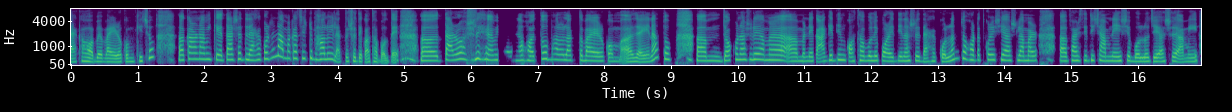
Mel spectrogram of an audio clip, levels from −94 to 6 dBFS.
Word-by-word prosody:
দেখা 185 Hz, +5 st, -4 dB
হবে 195 Hz, +1 st, +2 dB
বা 185 Hz, -, +1 dB
এরকম 185 Hz, +1 st, -1 dB
কিছু। 220 Hz, -, 0 dB, 0.4 s
আ -, -, +5 dB
কারণ 325 Hz, 0 st, +3 dB
আমি 315 Hz, -, -1 dB
কে 285 Hz, -, +2 dB
তার 290 Hz, 0 st, +4 dB
সাথে 325 Hz, -2 st, -1 dB
দেখা 270 Hz, +2 st, -1 dB
করলে 340 Hz, +5 st, 0 dB
না -, -, +5 dB
আমার 370 Hz, -1 st, -4 dB
কাছে 360 Hz, 0 st, -1 dB
একটু 375 Hz, -, -2 dB
ভালোই 315 Hz, 0 st, +2 dB
লাগতো -, -, -7 dB
সত্যি 200 Hz, -3 st, 0 dB
কথা 190 Hz, 0 st, -2 dB
বলতে। -, -, -2 dB, 0.4 s
অ -, -, +5 dB, 0.3 s
তারও 280 Hz, +2 st, +4 dB
আসলে 300 Hz, +3 st, +2 dB, 0.2 s
আমি 275 Hz, -, -1 dB
জানিনা 355 Hz, -8 st, -5 dB
হয়তো 245 Hz, +6 st, 0 dB, 0.2 s
ভালো 285 Hz, -1 st, -1 dB
লাগতো 260 Hz, 0 st, -3 dB
বা 245 Hz, -, +4 dB
এরকম 215 Hz, -2 st, -1 dB, 0.2 s
আ -, -, +3 dB
জানি 175 Hz, 0 st, +1 dB
না। -, -, +4 dB
তো -, -, +4 dB, 0.5 s
আম 235 Hz, 0 st, +2 dB, 0.2 s
যখন 255 Hz, +5 st, +1 dB
আসলে 300 Hz, +1 st, 0 dB
আমরা 275 Hz, 0 st, +1 dB, 0.2 s
আ -, -, +2 dB, 0.2 s
মানে 220 Hz, +1 st, -2 dB, 0.2 s
আগের 260 Hz, +4 st, -2 dB
দিন 280 Hz, -1 st, +2 dB
কথা 225 Hz, +4 st, -2 dB
বলে, 240 Hz, 0 st, +2 dB
পরের 210 Hz, -2 st, +2 dB
দিন 230 Hz, -, 0 dB
আসলে 240 Hz, 0 st, -1 dB
দেখা 205 Hz, +4 st, -4 dB
করলাম। 210 Hz, +9 st, +2 dB
তো -, -, +3 dB
হঠাৎ 270 Hz, -1 st, 0 dB
করে 285 Hz, 0 st, +2 dB
সে 285 Hz, -, -1 dB
আসলে 255 Hz, +1 st, -3 dB
আমার 245 Hz, 0 st, +2 dB, 0.4 s
আ -, -, +5 dB
ভার্সিটির 250 Hz, +1 st, 0 dB
সামনে 230 Hz, -1 st, +1 dB
এসে 240 Hz, +1 st, -1 dB
বললো 200 Hz, 0 st, +3 dB
যে, -, -, +4 dB
"আসলে 215 Hz, 0 st, -1 dB
আমি 190 Hz, +2 st, -5 dB
250 Hz, 230 wpm, -22 LUFS, 215-290 Hz, 0.5 s, আ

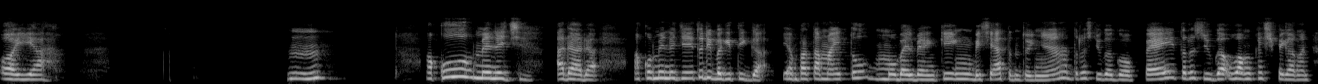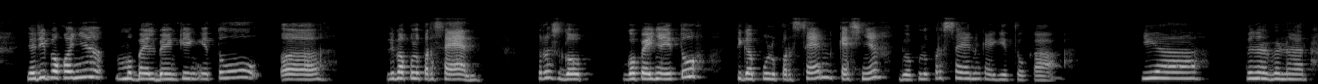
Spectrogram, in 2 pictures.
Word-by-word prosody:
Oh 250 Hz, -2 st, +4 dB
iya. 230 Hz, 0 st, +1 dB, 2.5 s
Mhm, 270 Hz, +3 st, -1 dB, 0.9 s
aku 335 Hz, +6 st, +4 dB
manage 275 Hz, -5 st, +4 dB, 0.3 s
ada 250 Hz, +1 st, +3 dB
ada 220 Hz, -1 st, -1 dB, 0.4 s
aku 265 Hz, +3 st, -2 dB
manage-nya 285 Hz, -1 st, +3 dB
itu 330 Hz, -, -1 dB
dibagi 255 Hz, -5 st, +3 dB
3, 225 Hz, -4 st, -2 dB, 0.2 s
yang 255 Hz, -2 st, -2 dB
pertama 255 Hz, -1 st, +2 dB
itu 290 Hz, +5 st, -3 dB
mobile 235 Hz, -3 st, +1 dB
banking 240 Hz, +3 st, 0 dB
BCA 235 Hz, +3 st, 0 dB
tentunya 215 Hz, +5 st, -2 dB
terus 280 Hz, +2 st, -5 dB
juga 240 Hz, -1 st, -2 dB
GoPay 230 Hz, +6 st, +1 dB
terus 280 Hz, 0 st, -1 dB
juga 250 Hz, 0 st, +2 dB
uang 260 Hz, -1 st, +3 dB
cash 275 Hz, +1 st, -5 dB
pegangan. 220 Hz, -2 st, -2 dB, 0.3 s
Jadi 270 Hz, +4 st, +3 dB
pokoknya 310 Hz, +2 st, +3 dB, 0.2 s
mobile 260 Hz, -2 st, +2 dB
banking 250 Hz, +1 st, 0 dB
itu, 285 Hz, +4 st, -4 dB, 0.5 s
eee, 230 Hz, +1 st, +1 dB, 0.7 s
50%, 255 Hz, -6 st, +2 dB, 0.6 s
terus 285 Hz, -1 st, -2 dB
go 245 Hz, 0 st, +3 dB, 0.4 s
GoPaynya 255 Hz, +1 st, +4 dB
itu 320 Hz, +7 st, -1 dB, 0.5 s
30% 255 Hz, +3 st, -1 dB
cashnya 255 Hz, +6 st, 0 dB, 0.2 s
20% 260 Hz, +5 st, -4 dB
kayak 235 Hz, -2 st, -6 dB
gitu 220 Hz, -1 st, -10 dB
Kak, 200 Hz, -2 st, -6 dB, 0.8 s
iya 280 Hz, -1 st, 0 dB, 0.4 s
benar 275 Hz, -1 st, +2 dB
benar. 245 Hz, -2 st, -1 dB
255 Hz, 105 wpm, -25 LUFS, 235-280 Hz, 2.5 s, Oh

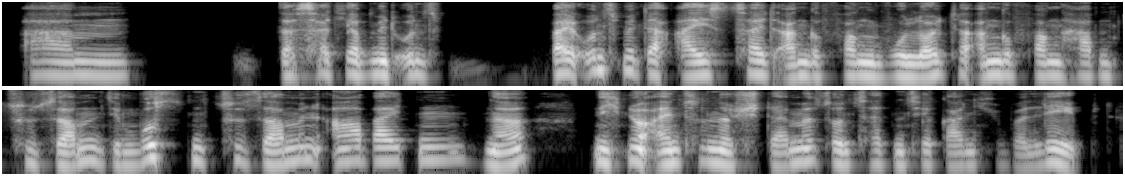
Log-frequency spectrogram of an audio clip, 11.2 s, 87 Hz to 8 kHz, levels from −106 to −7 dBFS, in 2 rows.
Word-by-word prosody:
ähm, 160 Hz, -1 st, -4 dB, 0.7 s
das -, -, +3 dB
hat -, -, -5 dB
ja 165 Hz, -, +3 dB
mit 165 Hz, 0 st, +2 dB
uns 160 Hz, -1 st, -5 dB, 0.5 s
bei -, -, +6 dB
uns 205 Hz, 0 st, -3 dB
mit 200 Hz, -3 st, -5 dB
der 165 Hz, -, +1 dB
Eiszeit 160 Hz, +2 st, +2 dB
angefangen, 155 Hz, -1 st, +1 dB
wo 150 Hz, -, +3 dB
Leute 145 Hz, +2 st, +3 dB
angefangen 160 Hz, -1 st, 0 dB
haben 150 Hz, 0 st, -6 dB
zusammen 155 Hz, +3 st, -1 dB
die 145 Hz, -2 st, -9 dB
mussten 190 Hz, +2 st, 0 dB
zusammenarbeiten, 180 Hz, +3 st, -2 dB
ne? 150 Hz, +4 st, +3 dB, 0.3 s
Nicht 165 Hz, -2 st, 0 dB
nur -, -, +7 dB
einzelne 155 Hz, 0 st, +3 dB
Stämme, 165 Hz, +7 st, 0 dB
sonst 150 Hz, -4 st, -3 dB
hätten 145 Hz, -2 st, -8 dB
sie 150 Hz, -1 st, -8 dB
gar 135 Hz, -1 st, -7 dB
nicht 145 Hz, +1 st, -12 dB
überlebt, 140 Hz, +3 st, -2 dB
160 Hz, 165 wpm, -28 LUFS, 150-175 Hz, 0.7 s, nur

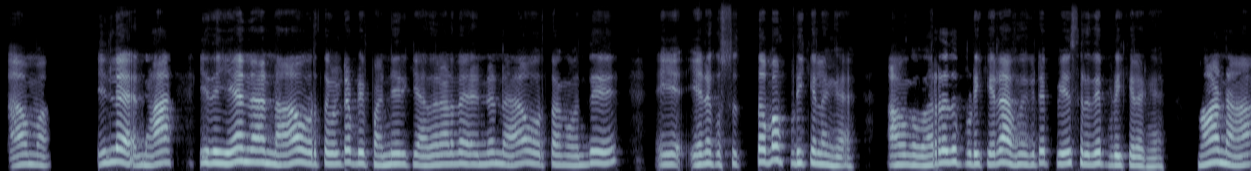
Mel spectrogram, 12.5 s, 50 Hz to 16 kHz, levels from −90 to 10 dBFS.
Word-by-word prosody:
ஆமா. 205 Hz, 0 st, -2 dB, 0.6 s
இல்ல, 260 Hz, +3 st, +2 dB, 0.3 s
நான் 235 Hz, +5 st, +2 dB, 0.3 s
இது 240 Hz, 0 st, +4 dB, 0.2 s
ஏனா 265 Hz, -2 st, +5 dB, 0.2 s
நான் 235 Hz, +5 st, +3 dB
ஒருத்தவுகள்ட்ட 225 Hz, +2 st, 0 dB
இப்பிடி 230 Hz, 0 st, +1 dB
பண்ணியிருக்கேன். 210 Hz, 0 st, -1 dB
அதனால 210 Hz, +2 st, -1 dB
தான் 220 Hz, -1 st, 0 dB
என்னன்னா, 215 Hz, -2 st, -2 dB, 0.2 s
ஒருத்தவங்க 210 Hz, -2 st, -4 dB
வந்து 230 Hz, +5 st, 0 dB, 0.7 s
எ 215 Hz, -1 st, 0 dB, 0.2 s
எனக்கு 220 Hz, -1 st, -1 dB
சுத்தமா 255 Hz, +6 st, +1 dB
புடிக்கலங்க. 225 Hz, -5 st, 0 dB, 0.5 s
அவுங்க 205 Hz, 0 st, 0 dB
வர்றது 250 Hz, +5 st, +3 dB
புடிக்கல, 220 Hz, +1 st, 0 dB
அவங்கக்கிட்ட 215 Hz, +2 st, -2 dB
பேசுறதே 225 Hz, -1 st, +2 dB
புடிக்கலங்க. 190 Hz, -3 st, -1 dB, 0.6 s
ஆனா, 235 Hz, -6 st, +3 dB
220 Hz, 120 wpm, -23 LUFS, 205-235 Hz, 0.7 s, ஏனா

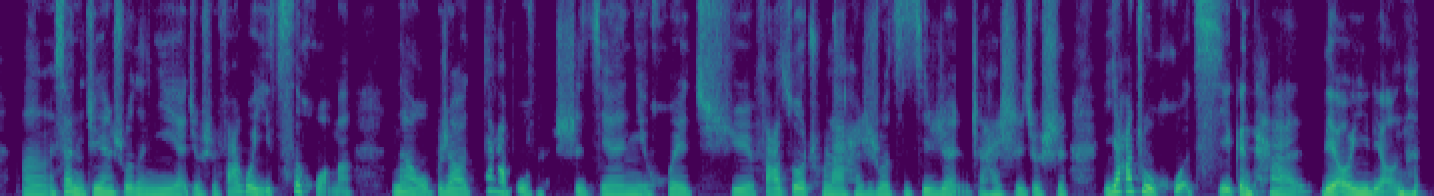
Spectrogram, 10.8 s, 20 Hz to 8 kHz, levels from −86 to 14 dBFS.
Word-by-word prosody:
嗯， 175 Hz, 0 st, -3 dB
像 225 Hz, +1 st, +4 dB
你 -, -, +2 dB
之 200 Hz, -, -1 dB
前 200 Hz, 0 st, +4 dB
说 215 Hz, +1 st, -1 dB
的 185 Hz, -, 0 dB
你 170 Hz, +1 st, 0 dB
也 165 Hz, -, -2 dB
就 -, -, -5 dB
是 175 Hz, +1 st, -8 dB
发 195 Hz, +6 st, -4 dB
过 225 Hz, -4 st, +3 dB
一 165 Hz, -1 st, 0 dB
次 265 Hz, -, +4 dB
火 250 Hz, -, -6 dB
嘛， 200 Hz, -1 st, -10 dB, 0.3 s
那 210 Hz, -3 st, +1 dB
我 175 Hz, -, -2 dB
不 -, -, -9 dB
知 -, -, 0 dB
道 180 Hz, -2 st, +1 dB
大 275 Hz, +8 st, -7 dB
部 170 Hz, -, -1 dB
分 175 Hz, -1 st, -11 dB
时 160 Hz, -, -5 dB
间 165 Hz, +1 st, -2 dB
你 165 Hz, -, -2 dB
会 170 Hz, +1 st, -2 dB
去 170 Hz, 0 st, -2 dB
发 185 Hz, +2 st, -2 dB
作 200 Hz, +1 st, +2 dB
出 180 Hz, -, -7 dB
来， 155 Hz, -1 st, 0 dB
还 170 Hz, +1 st, -5 dB
是 175 Hz, -, -5 dB
说 175 Hz, -1 st, -1 dB
自 180 Hz, +2 st, -1 dB
己 175 Hz, -1 st, 0 dB
忍 185 Hz, +4 st, -2 dB
着， 175 Hz, -5 st, -8 dB
还 160 Hz, 0 st, -2 dB
是 165 Hz, +1 st, -4 dB
就 -, -, -3 dB
是 170 Hz, +1 st, -4 dB, 0.3 s
压 245 Hz, +6 st, +5 dB
住 235 Hz, -7 st, +5 dB
火 -, -, -2 dB
气 -, -, +5 dB
跟 175 Hz, +2 st, +3 dB
他 185 Hz, +2 st, -1 dB
聊 175 Hz, 0 st, +6 dB
一 195 Hz, +1 st, +6 dB
聊 190 Hz, 0 st, 0 dB
呢？ 185 Hz, +1 st, +2 dB
180 Hz, 305 characters per minute, -23 LUFS, 170-195 Hz, 0.3 s, 聊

